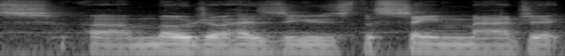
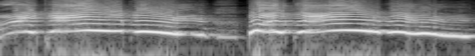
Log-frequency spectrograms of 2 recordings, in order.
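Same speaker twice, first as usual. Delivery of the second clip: shrill, very loud, slow, drawn-out woman's scream; 23 dB louder than usual. Describing a kenku that mimics a woman's cry, imitating a woman screaming. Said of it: "sounds like a woman like screaming".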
